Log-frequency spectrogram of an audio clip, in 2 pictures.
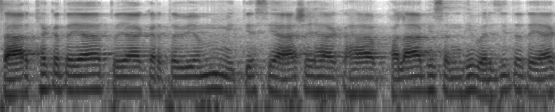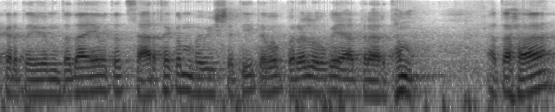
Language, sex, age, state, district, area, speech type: Sanskrit, male, 30-45, Maharashtra, Pune, urban, spontaneous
